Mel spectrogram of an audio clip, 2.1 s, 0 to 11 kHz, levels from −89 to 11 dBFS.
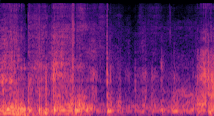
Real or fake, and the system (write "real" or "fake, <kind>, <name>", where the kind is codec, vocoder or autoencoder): fake, vocoder, Vocos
